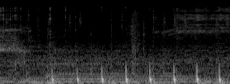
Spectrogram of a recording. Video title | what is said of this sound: HE SURVIVED KAWASAKI DISEASE! (What Happened & What Parents Need to Know) - Dr. Paul | if you tap on something hollow like his tummy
